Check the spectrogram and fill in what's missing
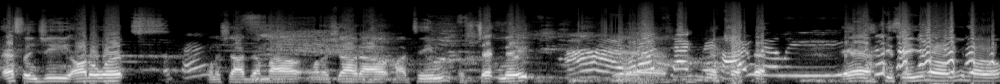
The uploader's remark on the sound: Live from the Nexgen Car Show in Poughkeepsie, NY on 9/3/23!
